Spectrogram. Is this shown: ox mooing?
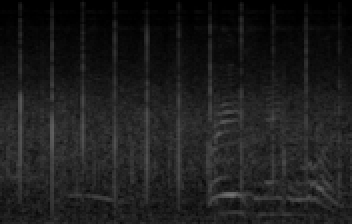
no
